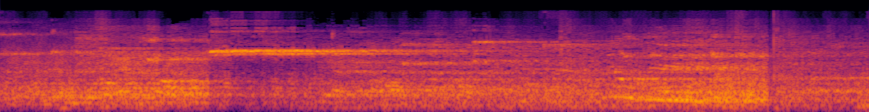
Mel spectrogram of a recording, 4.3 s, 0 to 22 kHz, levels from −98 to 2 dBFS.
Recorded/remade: recorded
